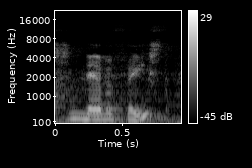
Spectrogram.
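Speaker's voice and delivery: ordinary talk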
